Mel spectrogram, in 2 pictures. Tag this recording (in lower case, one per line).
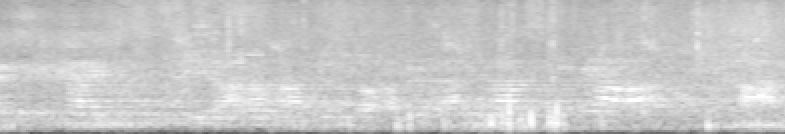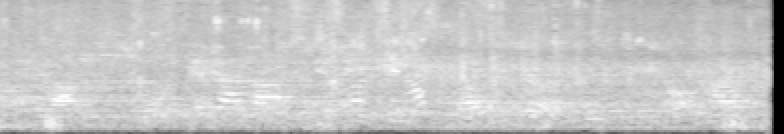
speech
